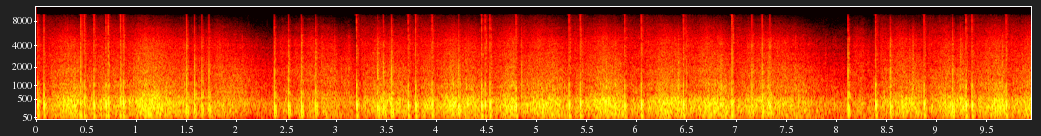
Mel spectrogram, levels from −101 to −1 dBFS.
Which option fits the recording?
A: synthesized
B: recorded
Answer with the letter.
A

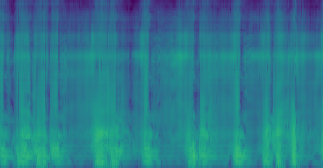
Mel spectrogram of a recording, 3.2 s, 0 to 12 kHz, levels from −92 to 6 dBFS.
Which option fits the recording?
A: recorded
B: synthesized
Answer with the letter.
B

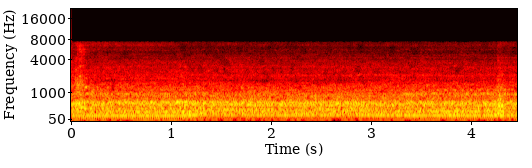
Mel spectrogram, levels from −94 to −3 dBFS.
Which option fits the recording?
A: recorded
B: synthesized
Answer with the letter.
B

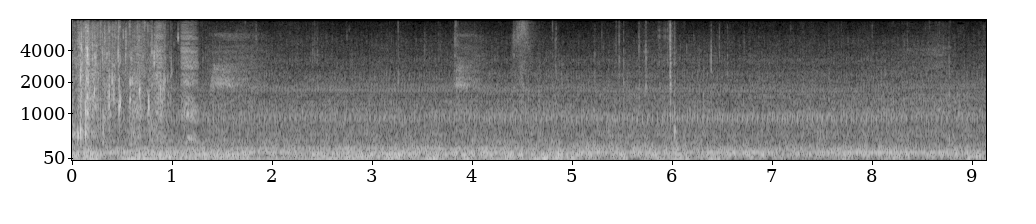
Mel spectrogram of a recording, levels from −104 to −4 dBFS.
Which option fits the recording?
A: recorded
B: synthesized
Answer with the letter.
A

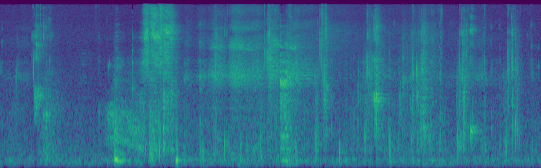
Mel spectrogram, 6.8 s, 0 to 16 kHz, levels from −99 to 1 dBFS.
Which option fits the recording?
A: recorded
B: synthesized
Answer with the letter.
A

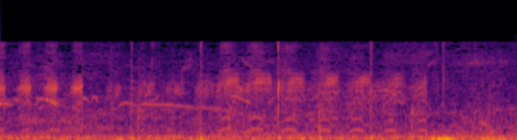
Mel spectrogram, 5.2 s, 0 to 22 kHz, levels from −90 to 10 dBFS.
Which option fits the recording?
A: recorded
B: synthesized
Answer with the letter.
A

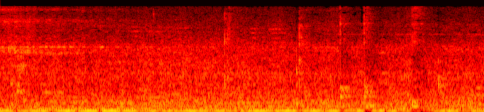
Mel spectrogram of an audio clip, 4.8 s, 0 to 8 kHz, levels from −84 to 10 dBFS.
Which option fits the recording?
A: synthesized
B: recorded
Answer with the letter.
B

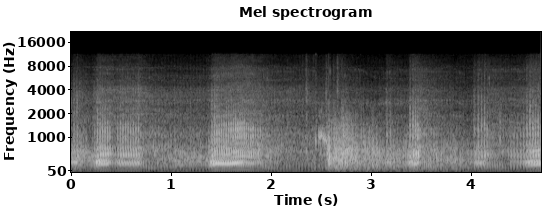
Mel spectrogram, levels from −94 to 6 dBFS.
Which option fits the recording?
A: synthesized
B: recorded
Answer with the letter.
B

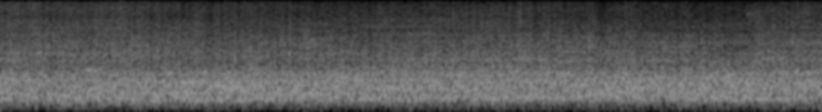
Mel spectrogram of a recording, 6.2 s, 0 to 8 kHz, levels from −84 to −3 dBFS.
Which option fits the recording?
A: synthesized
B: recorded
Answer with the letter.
B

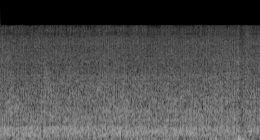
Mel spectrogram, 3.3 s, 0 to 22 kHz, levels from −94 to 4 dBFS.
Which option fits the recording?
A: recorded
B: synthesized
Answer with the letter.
B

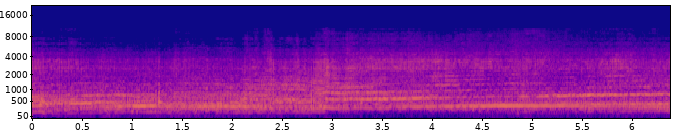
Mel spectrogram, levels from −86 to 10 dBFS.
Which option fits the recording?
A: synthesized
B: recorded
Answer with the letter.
A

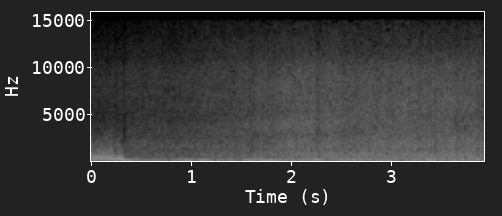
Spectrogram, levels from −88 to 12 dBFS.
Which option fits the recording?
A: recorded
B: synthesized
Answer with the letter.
A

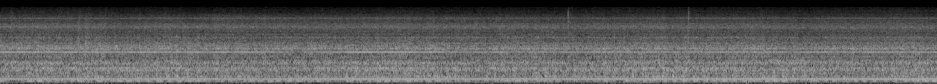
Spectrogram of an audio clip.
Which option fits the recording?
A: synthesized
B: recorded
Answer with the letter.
B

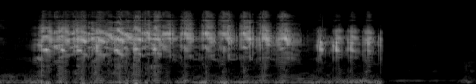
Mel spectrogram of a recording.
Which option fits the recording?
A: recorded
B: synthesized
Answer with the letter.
B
